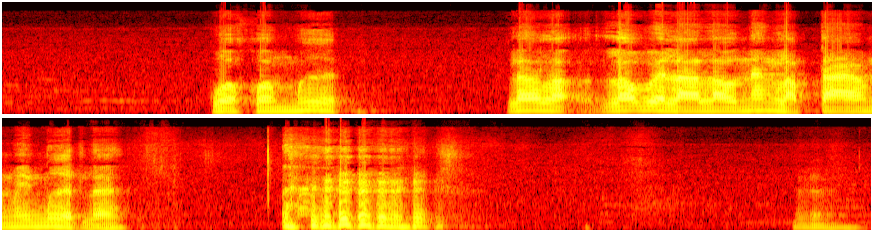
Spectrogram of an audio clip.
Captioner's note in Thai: เสียงหัวเราะ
